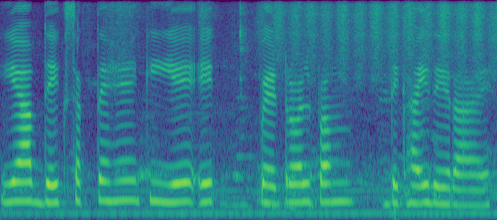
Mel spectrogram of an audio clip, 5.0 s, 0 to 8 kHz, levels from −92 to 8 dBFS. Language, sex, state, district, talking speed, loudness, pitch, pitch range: Hindi, female, Madhya Pradesh, Bhopal, 170 wpm, -17 LUFS, 250 Hz, 240-260 Hz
